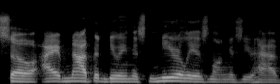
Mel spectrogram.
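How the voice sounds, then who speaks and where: An American-accented man with an unremarkable speaking voice, medium pitch, ordinary pitch variation and a fairly quick pace, on a very clean recording with a silent background. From US Northeast, Rhode Island. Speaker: podcast host. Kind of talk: casual interview chat.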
